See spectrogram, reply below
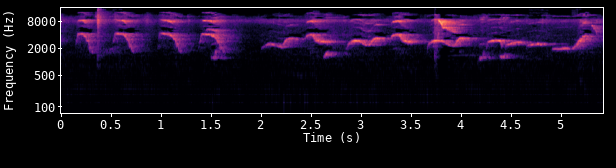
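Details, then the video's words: Hwamei singing: a run of loud, downward-slurred whistles in quick succession, then a fluid stretch of rising and wavering clear notes with a sharp high accent near the end; background otherwise quiet. "HWAMEI SINGING"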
